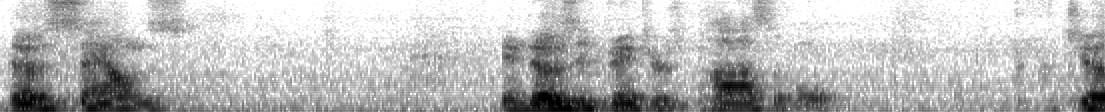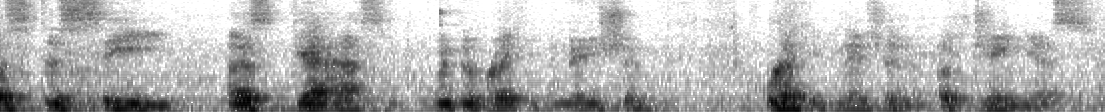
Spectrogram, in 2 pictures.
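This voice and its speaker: A man delivers a eulogy in short, deliberate phrases, leaving dramatic pauses. His pace is slow and his mid-pitched voice is picked up from a distance, with some background noise of the venue. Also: steady tone, dark tone. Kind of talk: eulogy at a memorial gathering. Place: bar venue, captured from the audience. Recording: distant mic in a noisy bar.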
